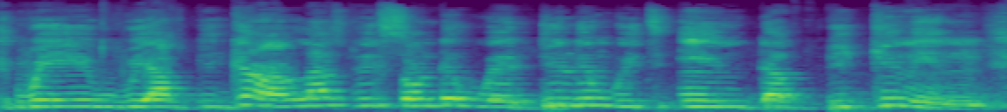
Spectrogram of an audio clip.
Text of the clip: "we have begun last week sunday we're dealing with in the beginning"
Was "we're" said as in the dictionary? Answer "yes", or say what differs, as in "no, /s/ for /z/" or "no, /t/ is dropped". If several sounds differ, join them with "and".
no, /w/ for /ɹ/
